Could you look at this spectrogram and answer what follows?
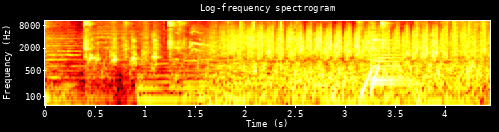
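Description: An elderly hen in the Slime Rancher video game clucks over a steady bed of game music and ambience, a few soft, close clucks that stay under the background sound.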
